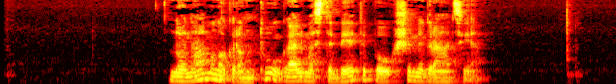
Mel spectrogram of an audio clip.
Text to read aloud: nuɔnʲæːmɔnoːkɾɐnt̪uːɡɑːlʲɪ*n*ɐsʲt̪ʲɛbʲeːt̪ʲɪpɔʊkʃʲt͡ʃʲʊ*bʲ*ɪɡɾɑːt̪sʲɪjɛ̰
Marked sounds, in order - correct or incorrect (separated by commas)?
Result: incorrect, incorrect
